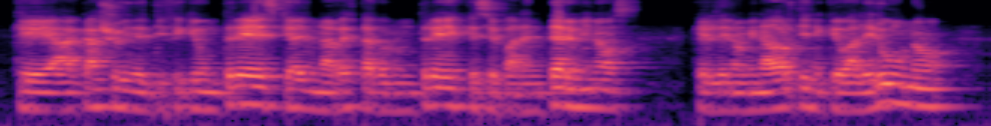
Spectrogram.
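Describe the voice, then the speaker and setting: A man with an Argentine accent at a very fast pace. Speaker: math teacher. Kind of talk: math tutorial explanation.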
